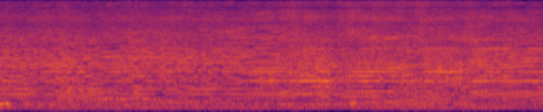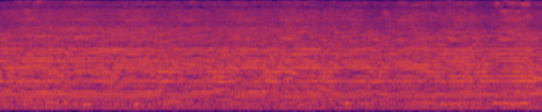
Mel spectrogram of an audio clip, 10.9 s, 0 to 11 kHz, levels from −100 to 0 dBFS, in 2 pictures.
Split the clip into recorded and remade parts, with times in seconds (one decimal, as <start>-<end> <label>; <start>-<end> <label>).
0.0-2.8 recorded; 2.8-4.8 remade; 4.8-10.9 recorded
